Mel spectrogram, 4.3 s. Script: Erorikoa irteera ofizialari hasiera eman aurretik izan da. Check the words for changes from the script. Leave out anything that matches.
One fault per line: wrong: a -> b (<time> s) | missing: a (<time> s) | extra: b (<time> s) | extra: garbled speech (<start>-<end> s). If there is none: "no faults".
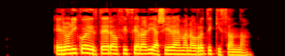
no faults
